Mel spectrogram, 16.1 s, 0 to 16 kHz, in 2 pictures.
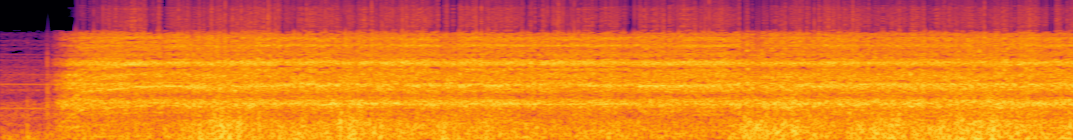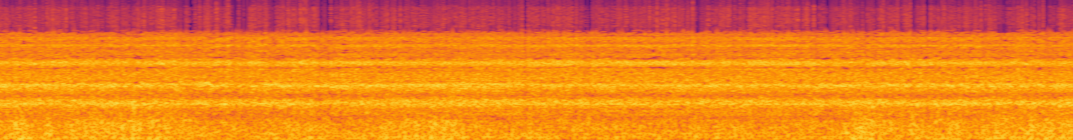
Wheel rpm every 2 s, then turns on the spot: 130, 230, 230, 230, 230, 230, 230, 230.
none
